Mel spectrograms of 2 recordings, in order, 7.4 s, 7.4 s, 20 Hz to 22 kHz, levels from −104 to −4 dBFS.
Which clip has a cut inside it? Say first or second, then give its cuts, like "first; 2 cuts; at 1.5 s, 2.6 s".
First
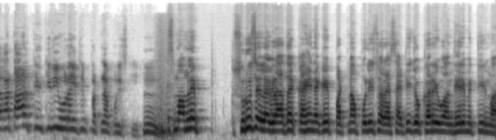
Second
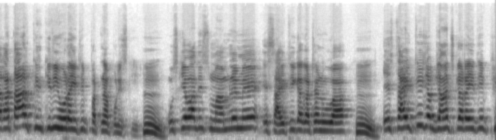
first; 1 cut; at 2.6 s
